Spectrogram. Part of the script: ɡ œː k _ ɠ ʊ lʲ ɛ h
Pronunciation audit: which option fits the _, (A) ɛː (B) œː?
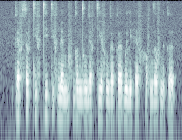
B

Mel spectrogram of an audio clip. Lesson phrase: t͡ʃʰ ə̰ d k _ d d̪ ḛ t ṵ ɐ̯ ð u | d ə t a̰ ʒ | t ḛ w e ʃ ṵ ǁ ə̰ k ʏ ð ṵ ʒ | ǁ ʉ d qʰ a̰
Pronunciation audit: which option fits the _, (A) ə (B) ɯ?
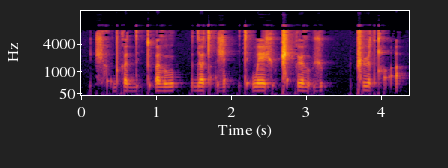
A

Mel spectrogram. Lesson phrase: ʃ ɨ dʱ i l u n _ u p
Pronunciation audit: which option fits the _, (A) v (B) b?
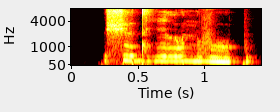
A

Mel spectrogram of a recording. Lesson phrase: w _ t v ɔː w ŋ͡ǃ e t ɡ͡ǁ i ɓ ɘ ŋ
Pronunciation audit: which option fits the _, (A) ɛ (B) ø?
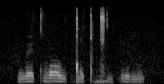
A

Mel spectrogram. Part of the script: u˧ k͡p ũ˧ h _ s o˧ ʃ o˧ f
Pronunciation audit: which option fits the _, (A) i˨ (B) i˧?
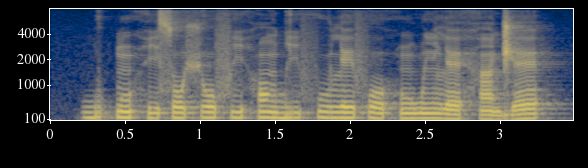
A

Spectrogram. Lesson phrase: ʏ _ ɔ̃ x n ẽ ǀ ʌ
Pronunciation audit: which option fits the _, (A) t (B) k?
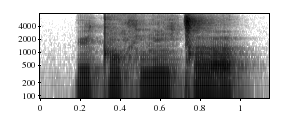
A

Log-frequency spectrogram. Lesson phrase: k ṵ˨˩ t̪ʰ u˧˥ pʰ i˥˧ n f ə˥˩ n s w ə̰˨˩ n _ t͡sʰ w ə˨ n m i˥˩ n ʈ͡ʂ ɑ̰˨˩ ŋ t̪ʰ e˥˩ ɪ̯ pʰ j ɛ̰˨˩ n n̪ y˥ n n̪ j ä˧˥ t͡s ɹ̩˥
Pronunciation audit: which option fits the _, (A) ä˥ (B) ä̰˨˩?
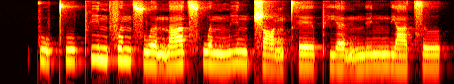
A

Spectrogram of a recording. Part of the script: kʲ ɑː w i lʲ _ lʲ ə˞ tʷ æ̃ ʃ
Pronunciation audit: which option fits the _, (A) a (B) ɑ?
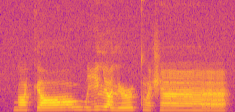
B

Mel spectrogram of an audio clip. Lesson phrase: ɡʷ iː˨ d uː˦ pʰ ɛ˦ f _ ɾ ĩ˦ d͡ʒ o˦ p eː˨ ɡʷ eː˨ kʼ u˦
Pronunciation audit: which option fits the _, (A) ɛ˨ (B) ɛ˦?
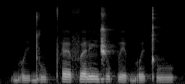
B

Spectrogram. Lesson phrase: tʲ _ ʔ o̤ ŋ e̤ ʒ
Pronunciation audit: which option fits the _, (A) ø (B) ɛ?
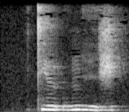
A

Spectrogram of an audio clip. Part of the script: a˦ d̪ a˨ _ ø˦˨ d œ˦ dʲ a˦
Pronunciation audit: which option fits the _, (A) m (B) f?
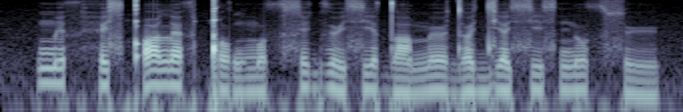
A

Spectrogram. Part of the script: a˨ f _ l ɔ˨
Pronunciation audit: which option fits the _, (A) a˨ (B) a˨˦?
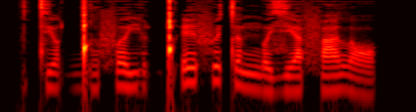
B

